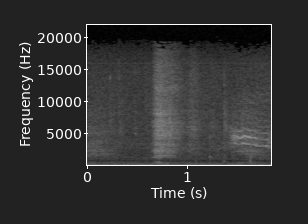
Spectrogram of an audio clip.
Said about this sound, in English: Oh, yeah, it should be meowing because I'm squeezing him. To get it out of him. I'm just kidding.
